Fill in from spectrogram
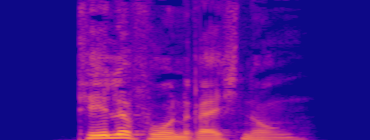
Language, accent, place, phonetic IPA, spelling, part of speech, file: German, Germany, Berlin, [teləˈfoːnˌʁɛçnʊŋ], Telefonrechnung, noun, De-Telefonrechnung.ogg
- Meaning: telephone bill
